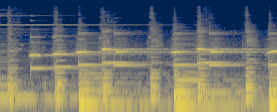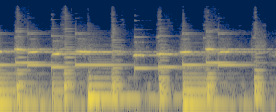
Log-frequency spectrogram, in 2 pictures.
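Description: Background music: a high melody of held, ringing notes over bass notes and a steady beat.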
